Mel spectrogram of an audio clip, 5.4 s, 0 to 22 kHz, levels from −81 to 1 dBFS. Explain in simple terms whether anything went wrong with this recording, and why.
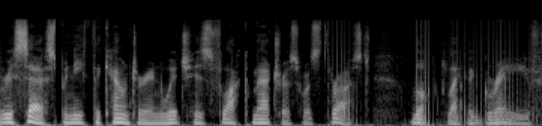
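From 3.2 s to the end, buffer tearing: the software and audio hardware fell out of step, splicing in slivers of older sound, which adds a robotic 25 Hz buzz.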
